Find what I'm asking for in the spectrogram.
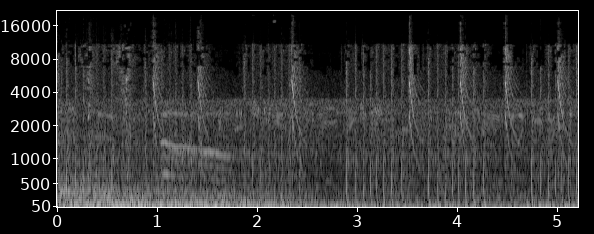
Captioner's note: man groaning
